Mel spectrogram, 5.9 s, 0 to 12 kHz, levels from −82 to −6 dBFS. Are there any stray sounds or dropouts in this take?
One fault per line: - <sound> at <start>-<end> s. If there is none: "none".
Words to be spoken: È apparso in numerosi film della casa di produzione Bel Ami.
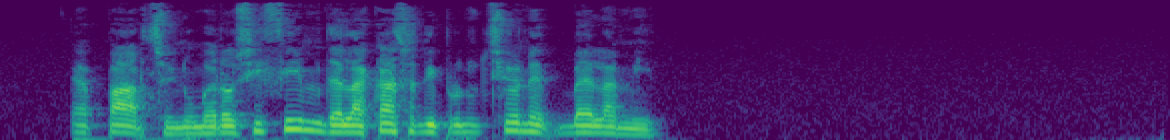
none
